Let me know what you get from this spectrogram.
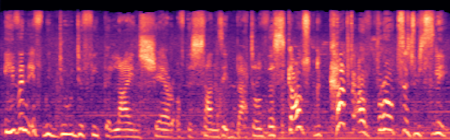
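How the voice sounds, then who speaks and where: A woman's voice: a little high, big pitch swings, moderate pace. A woman playing a bold, fierce young warrior from a Greek village in a video game cutscene. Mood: urgent. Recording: loud music behind the voice.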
